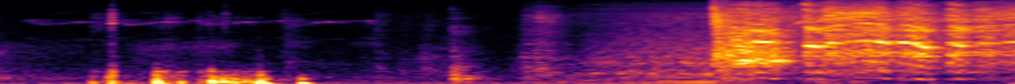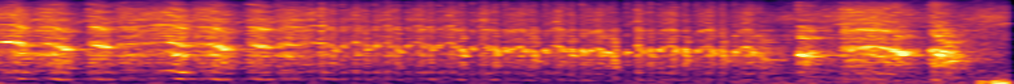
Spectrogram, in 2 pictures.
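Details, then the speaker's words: Honda Civic EK hatch project after swapping plugs and moving wiring: it cranks and catches after a few seconds, then gives a rough, raspy rev with no steady idle and dies. A lot of oil comes out of the exhaust; something very wrong in the bottom end. "it actually started to I wouldn't say run but I did get it start and Rev and then it just dies"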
